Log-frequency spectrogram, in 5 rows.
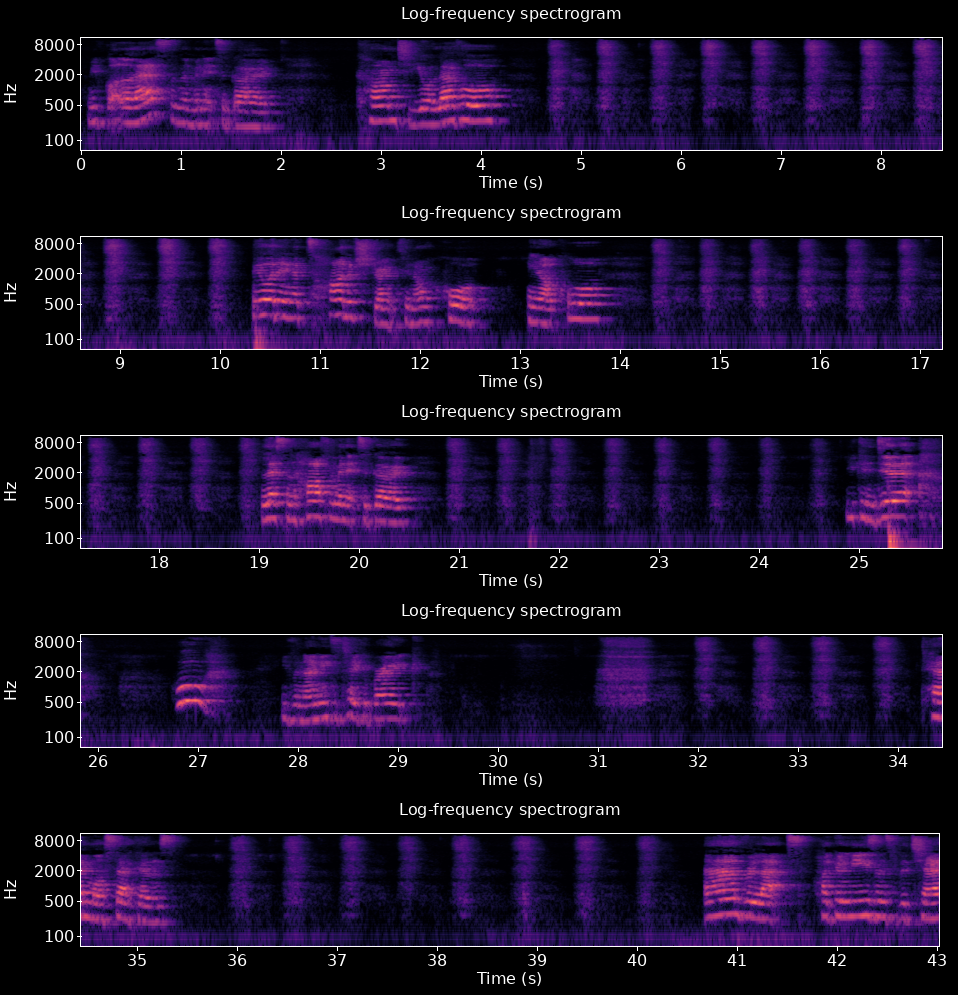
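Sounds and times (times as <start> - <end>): sharp breaths through nose: 4.4 - 10.3, 14.0 - 19.0, 20.6 - 24.8, 30.1 - 34.2, 35.5 - 40.4.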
